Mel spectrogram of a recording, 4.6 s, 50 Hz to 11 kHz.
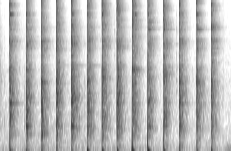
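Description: A hammer delivers about thirteen sharp, evenly spaced whacks to the chain of a Razor E300 electric scooter during reassembly. Each strike is close and loud with a quick decay, and no talk is heard.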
